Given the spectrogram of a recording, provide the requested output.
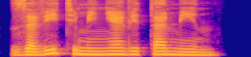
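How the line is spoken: Quiet, joyless. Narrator (Russian): Кути негромко и невесело проговорил

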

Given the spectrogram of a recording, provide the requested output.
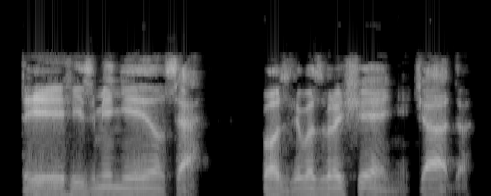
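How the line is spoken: Sighing raven. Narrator (Russian): вздохнул ворон

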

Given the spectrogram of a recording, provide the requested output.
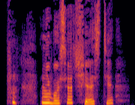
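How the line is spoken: Mischievous giggle. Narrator (Russian): хихикнула одна из кухарок, озорно

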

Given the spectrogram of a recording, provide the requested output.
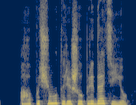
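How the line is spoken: Unsure curious question. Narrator (Russian): полюбопытствовала я, чувствуя себя очень неуверенно

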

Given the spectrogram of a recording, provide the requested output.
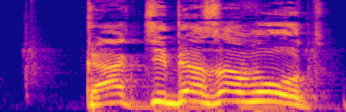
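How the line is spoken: Shouted. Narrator (Russian): крикнул он

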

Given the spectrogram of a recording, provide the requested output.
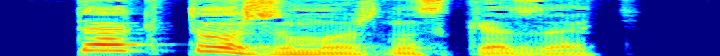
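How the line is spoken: Dry remark. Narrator (Russian): сухо заметила зависть

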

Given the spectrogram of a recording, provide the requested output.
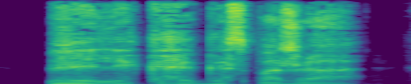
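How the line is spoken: Hoarse. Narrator (Russian): хрипло вымолвил он

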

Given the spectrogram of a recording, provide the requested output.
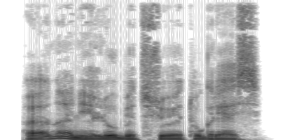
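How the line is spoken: Cold reply. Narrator (Russian): холодно ответил Рабаданов

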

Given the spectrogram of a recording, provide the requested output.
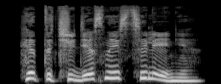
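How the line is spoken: Laughing. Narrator (Russian): засмеялась

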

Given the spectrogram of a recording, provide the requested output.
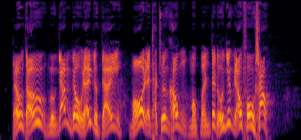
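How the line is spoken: Low, controlled shout. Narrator (Vietnamese): Chiếu Cốt Chân Nhân ổn định tâm thần, thấp giọng quát lên

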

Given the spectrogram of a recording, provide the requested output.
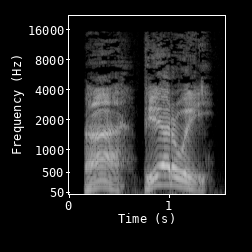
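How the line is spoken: Deep bass voice. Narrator (Russian): пробасил Собутыльев

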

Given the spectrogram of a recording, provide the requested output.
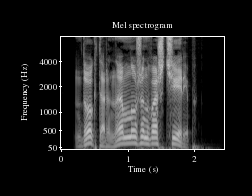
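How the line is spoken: Deep bass voice. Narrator (Russian): пробасил Фрэнк

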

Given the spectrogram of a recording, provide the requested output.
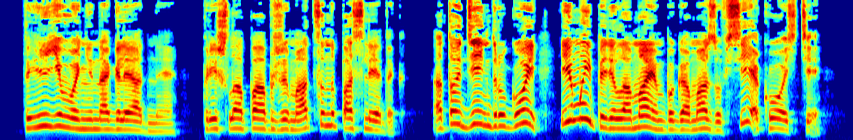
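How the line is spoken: Guard laughing loudly. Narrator (Russian): Охранник захохотал

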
